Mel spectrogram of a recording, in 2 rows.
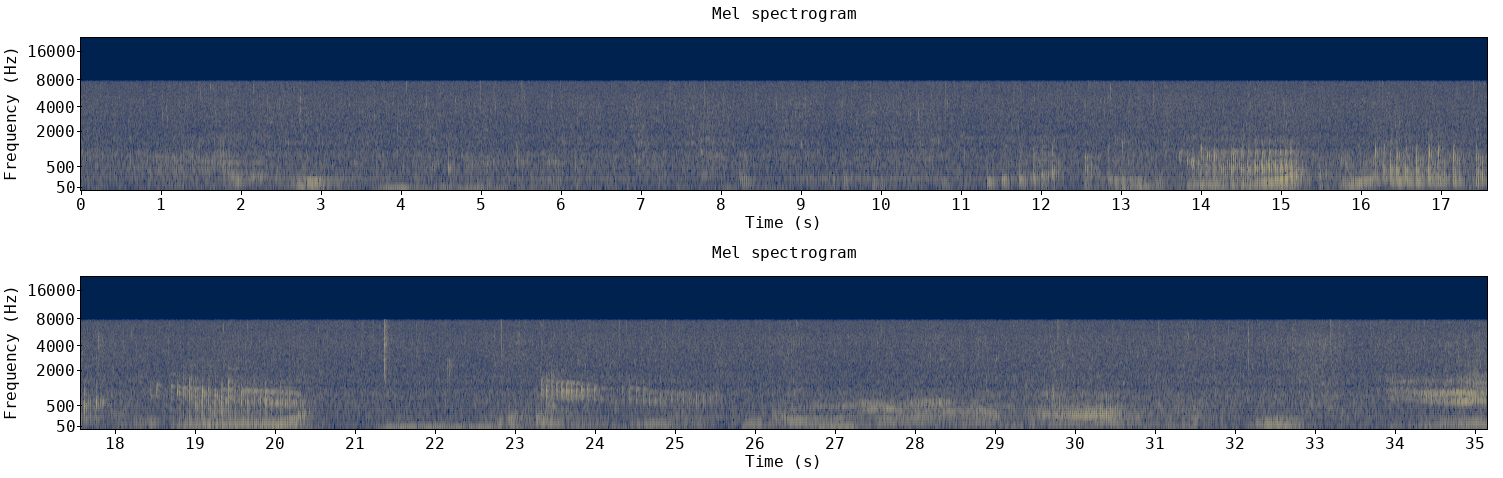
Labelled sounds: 18.7	19.9	humpback whale, 0.84 to 1.2 kHz
23.3	24.0	humpback whale, 0.78 to 1.5 kHz
33.9	35.1	humpback whale, 0.78 to 1.5 kHz

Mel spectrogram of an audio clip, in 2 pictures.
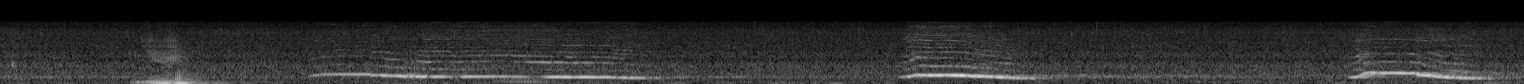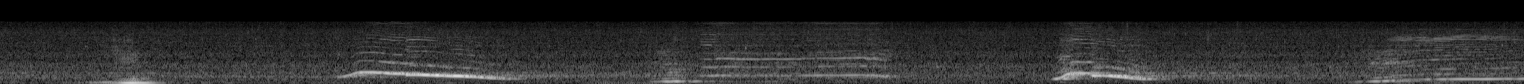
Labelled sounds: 1.5	1.8	humpback whale, 1.1 to 1.4 kHz
3.7	6.3	humpback whale, 0.78 to 7.2 kHz
9.0	10.2	humpback whale, 0.78 to 6.2 kHz
13.5	14.7	humpback whale, 0.81 to 7.5 kHz
18.8	20.0	humpback whale, 0.78 to 4.0 kHz
22.2	24.1	humpback whale, 0.78 to 7.3 kHz
25.8	26.5	humpback whale, 0.78 to 3.3 kHz
29.1	30.4	humpback whale, 0.94 to 4.0 kHz

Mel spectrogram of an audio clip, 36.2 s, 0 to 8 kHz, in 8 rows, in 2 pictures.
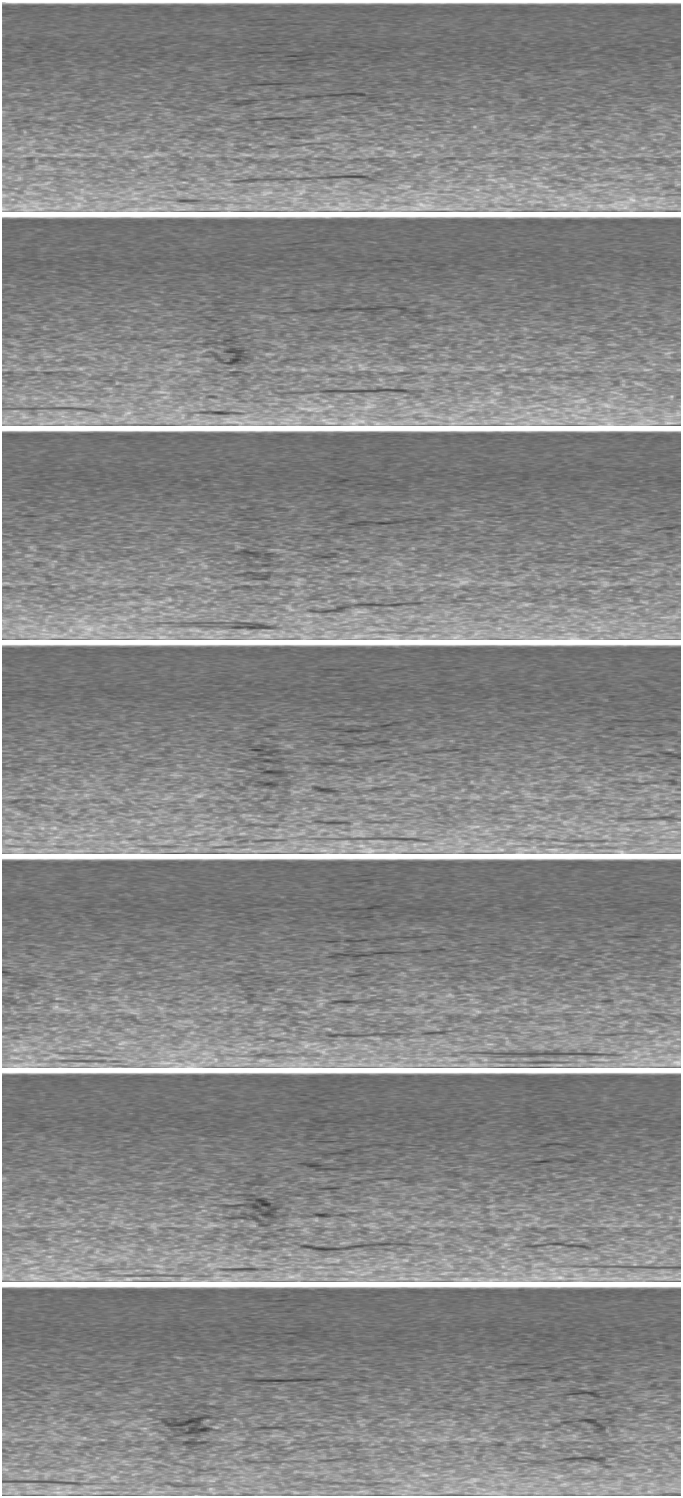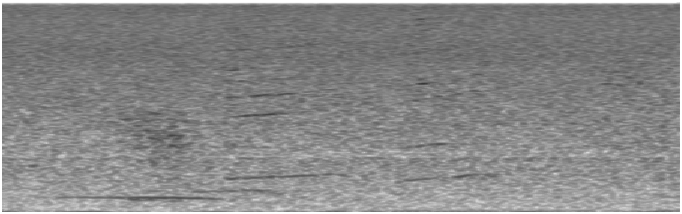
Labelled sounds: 2.2	2.5	humpback whale, 2.0 to 2.1 kHz
5.9	7.2	humpback whale, 0.86 to 2.1 kHz
11.5	11.8	humpback whale, 2.0 to 2.1 kHz
24.6	24.9	humpback whale, 1.9 to 2.1 kHz
28.2	29.2	humpback whale, 0.80 to 2.0 kHz
30.9	31.2	humpback whale, 1.5 to 1.8 kHz
32.6	32.9	humpback whale, 0.86 to 1.2 kHz
33.2	33.6	humpback whale, 1.4 to 1.6 kHz

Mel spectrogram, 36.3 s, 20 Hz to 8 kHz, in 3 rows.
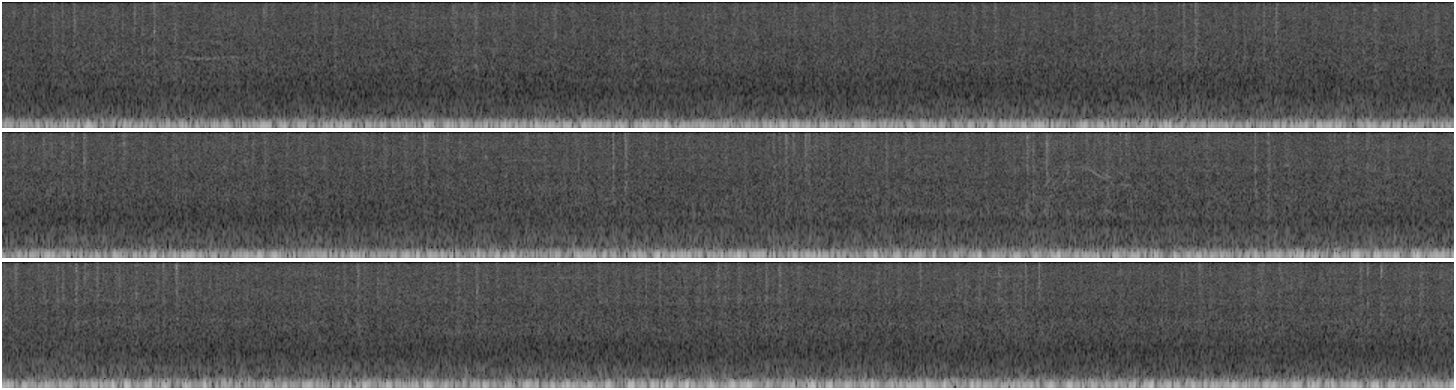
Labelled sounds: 1.3	1.9	killer whale, southern resident, 1.2 to 3.2 kHz

